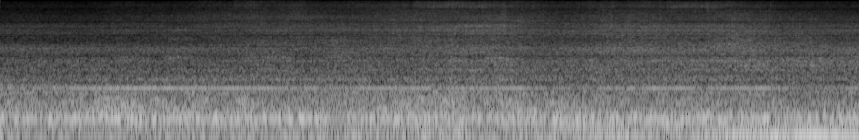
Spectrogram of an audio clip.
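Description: Steady hum of a car engine idling, heard from inside the cabin. A deeper rumble builds near the end as another car drives past just in front.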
